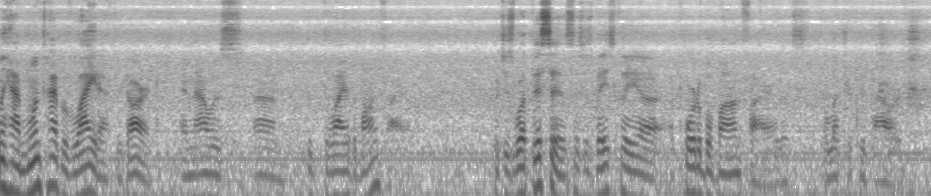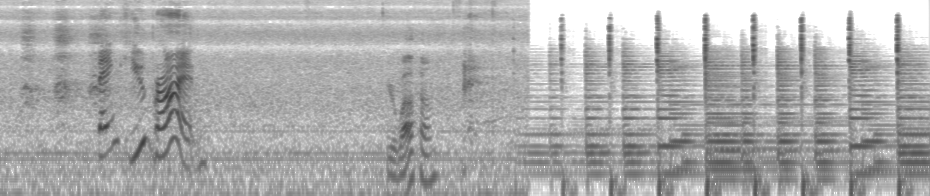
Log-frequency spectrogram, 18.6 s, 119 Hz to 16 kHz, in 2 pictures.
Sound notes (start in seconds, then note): 13.9 laughing; 14.6 upbeat music playing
